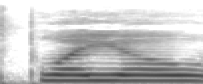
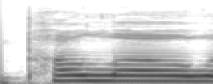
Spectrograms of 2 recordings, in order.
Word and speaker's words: pollo: And I proceeded to explain how in Spanish, the grammar rule of whenever you see a double L, it's actually pronounced like a Y.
